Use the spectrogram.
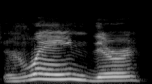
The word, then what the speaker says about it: reindeer: Rain, hasta la N es la primera sílaba y suena igual que la palabra lluvia. Rain, escrita con AI y escrita con EI, tiene el mismo sonido. Pero luego aquí dice deer. Deer. Esa doble E suena como I.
